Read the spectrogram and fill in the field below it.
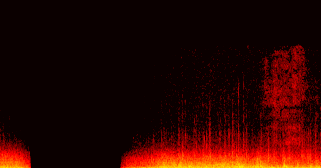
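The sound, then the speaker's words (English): A brief burst of storm noise cuts to dead silence, then heavy rain and deep rolling thunder swell back in, loud, a dense continuous roar with no voices. “Oh, God, this storm is really bad.”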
